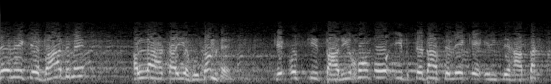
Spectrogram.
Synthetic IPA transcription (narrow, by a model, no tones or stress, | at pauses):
eːnekebaːd̪mẽ | ɐlːaːɦkajeɦʊkmɦɛ̰ | keʔʊskit̪aːɾiːxõkoʔɪbt̪ɪd̪aseleːkeʔɪ̃nt̪ɪɦat̪ɐk̚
